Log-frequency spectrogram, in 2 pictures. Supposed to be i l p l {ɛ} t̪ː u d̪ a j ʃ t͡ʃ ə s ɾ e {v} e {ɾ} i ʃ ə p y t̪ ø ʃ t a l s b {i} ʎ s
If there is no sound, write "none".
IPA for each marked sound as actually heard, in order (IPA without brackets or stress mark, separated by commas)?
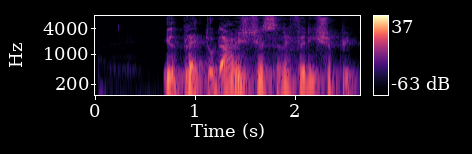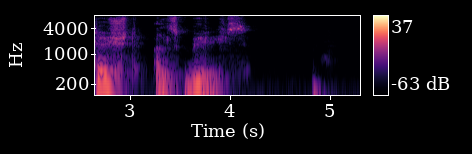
ɛ, f, ɾ, y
